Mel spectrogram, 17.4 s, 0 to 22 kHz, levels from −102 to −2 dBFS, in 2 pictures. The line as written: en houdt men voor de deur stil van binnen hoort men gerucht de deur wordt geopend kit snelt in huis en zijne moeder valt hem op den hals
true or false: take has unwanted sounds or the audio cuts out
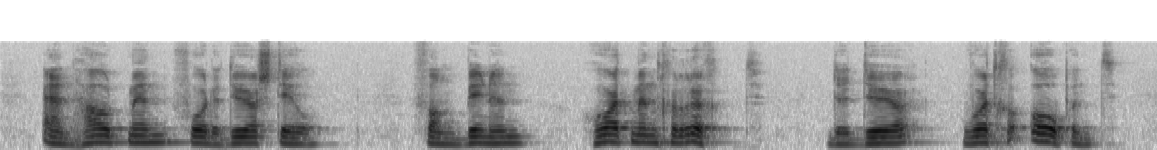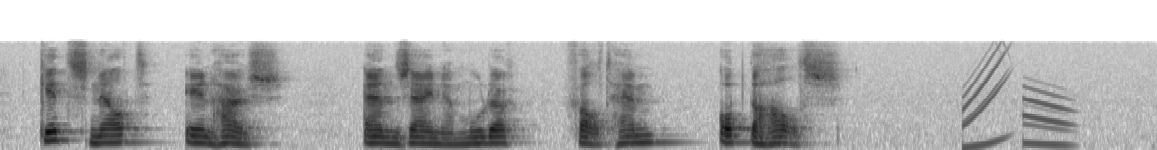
true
